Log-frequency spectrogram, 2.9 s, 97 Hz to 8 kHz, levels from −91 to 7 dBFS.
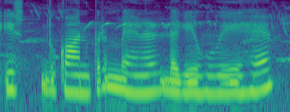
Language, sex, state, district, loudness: Hindi, female, Uttar Pradesh, Shamli, -15 LUFS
